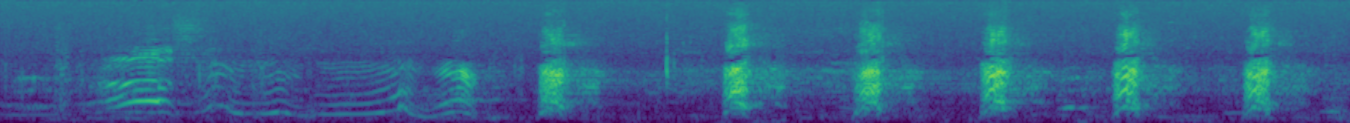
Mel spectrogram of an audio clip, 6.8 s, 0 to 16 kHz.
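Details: Dog in Schutzhund training, hold and bark exercise: a person's voice at first, then six sharp barks repeated about every 0.6 seconds.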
